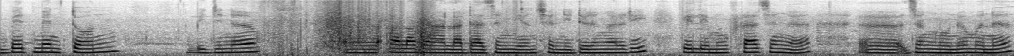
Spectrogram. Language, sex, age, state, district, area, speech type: Bodo, female, 30-45, Assam, Baksa, rural, spontaneous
